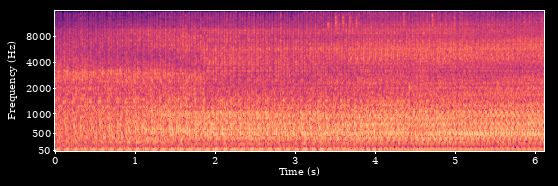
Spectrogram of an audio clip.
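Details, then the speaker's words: 1982 VW Vanagon flat-four after fuel injection delete and single 38mm carb conversion, at idle: uneven loping beat with sharp popping, about three pops a second, from a front-side cylinder misfiring; valve suspected hanging open or needing adjustment. "we have a cylinder on the front side that is not happy um that's that high pit pop pop pop so valve issue maybe out of hanging sticking open to to adjusted"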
